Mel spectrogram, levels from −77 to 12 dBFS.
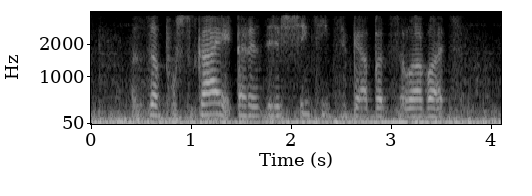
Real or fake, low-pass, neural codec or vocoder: fake; 3.6 kHz; codec, 16 kHz, 1.1 kbps, Voila-Tokenizer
